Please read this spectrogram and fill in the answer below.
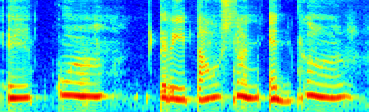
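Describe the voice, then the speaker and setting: A woman's voice: sits high, drawn-out words, dark tone. A middle-aged woman with an Ilocano accent, acting a plain-spoken, concerned provincial mother in a comedy drama. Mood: excited. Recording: noticeable background noise.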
